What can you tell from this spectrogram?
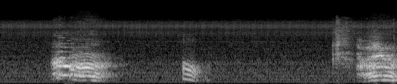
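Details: A hungry Cairn Terrier smelling lamb chops before dinner gives three bursts of warbling, yodel-like moans, each wavering and sliding in pitch, as if 'talking' about mealtime; a faint electrical hum runs underneath.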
